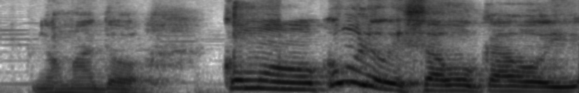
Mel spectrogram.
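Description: A man speaks at a moderate pace. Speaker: podcast host. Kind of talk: casual interview. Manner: halting.

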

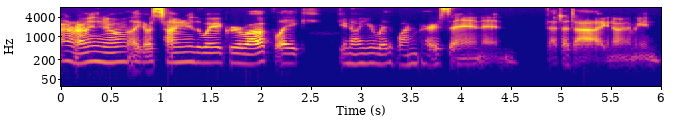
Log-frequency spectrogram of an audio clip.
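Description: Against a quiet background, a woman's voice sits fairly low in pitch with a bright, sharp tone. She speaks at a very fast pace. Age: 30s. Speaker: adult content creator. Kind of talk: casual interview.

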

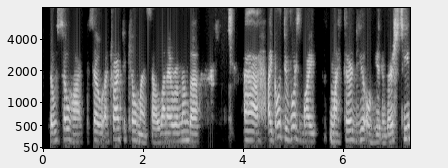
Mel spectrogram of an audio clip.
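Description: A woman with a Kurdish accent talks at a moderate pace, her loudness very even throughout. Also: medium pitch for a woman, ordinary pitch variation. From Kurdistan region of Iraq, Halabja. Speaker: high performance coach. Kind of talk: interview, personal life story.

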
